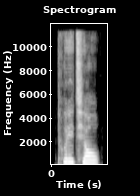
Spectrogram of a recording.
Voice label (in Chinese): "推敲", Chinese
